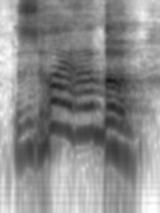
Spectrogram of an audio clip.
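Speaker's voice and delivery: put-on high, loud teenage voice cracking mid-line. In a comedy bit as an emo character talking to Mum, funny cracky voice. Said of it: "With a cracky voice".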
